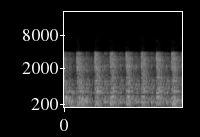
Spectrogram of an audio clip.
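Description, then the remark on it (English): A rapid series of about seven sharp gunshots in a played police video, a suspect who got out of his car at a DUI traffic stop shooting at officers, fires at a steady, quick rhythm, each crack loud and muffled with a slightly tinny, recorded quality, over a constant background hiss with no voices. “That's him shooting at the guys.”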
